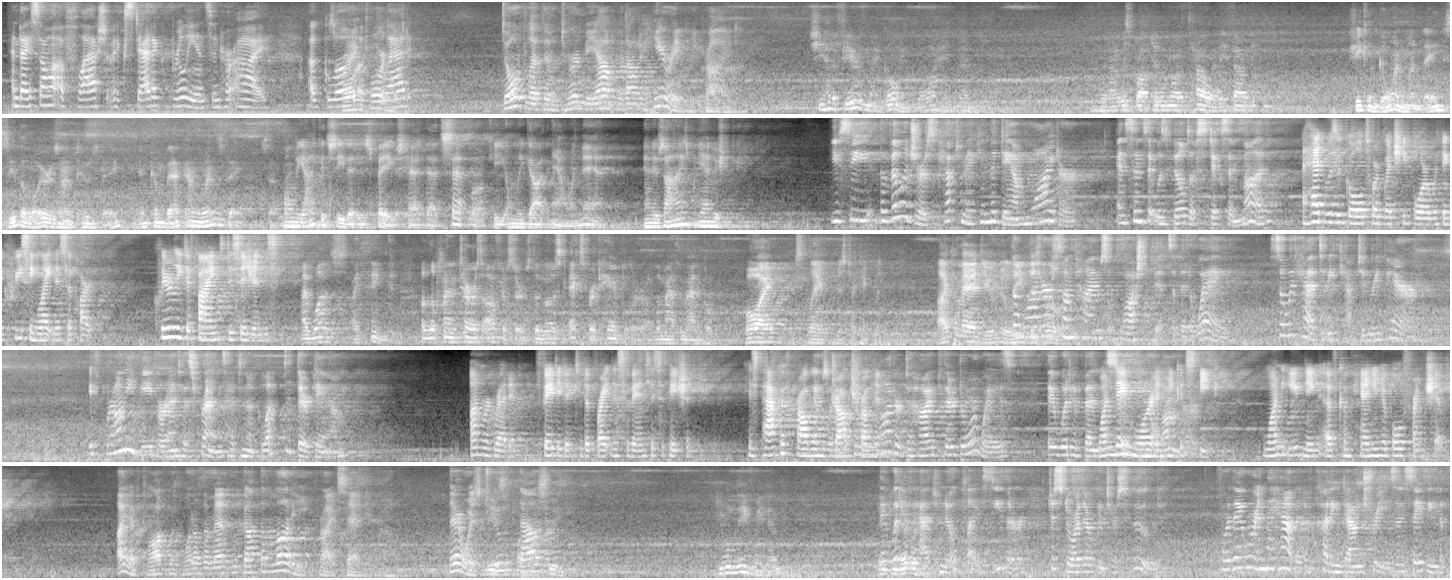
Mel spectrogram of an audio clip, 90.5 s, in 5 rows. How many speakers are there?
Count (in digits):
8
